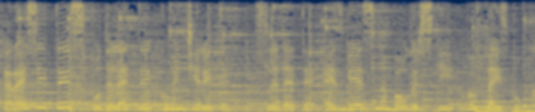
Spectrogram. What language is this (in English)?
Bulgarian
